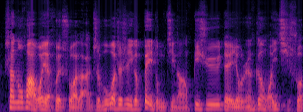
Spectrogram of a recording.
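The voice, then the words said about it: Mandarin with Northeastern accent. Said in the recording (Chinese): “我普通话中夹杂着大部分东北的口音”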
